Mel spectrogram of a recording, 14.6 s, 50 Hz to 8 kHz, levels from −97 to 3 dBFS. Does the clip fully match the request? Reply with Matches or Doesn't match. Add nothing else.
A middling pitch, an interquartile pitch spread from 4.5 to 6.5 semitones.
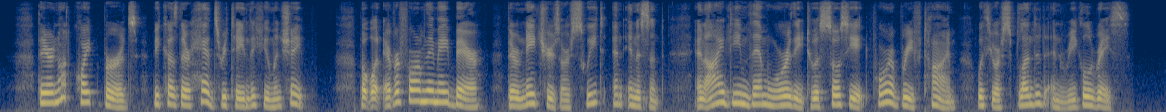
Matches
